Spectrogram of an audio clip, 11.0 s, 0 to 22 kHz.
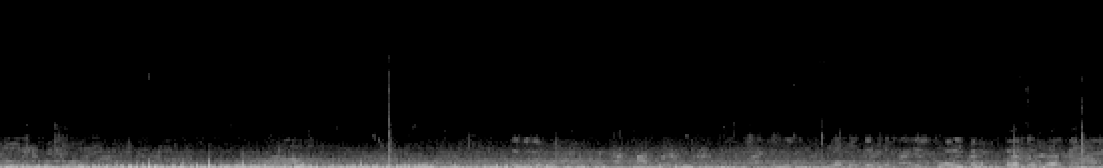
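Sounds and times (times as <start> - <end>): distant indistinct voices: 0.0 - 11.0
wind rumble on microphone: 0.0 - 11.0.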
